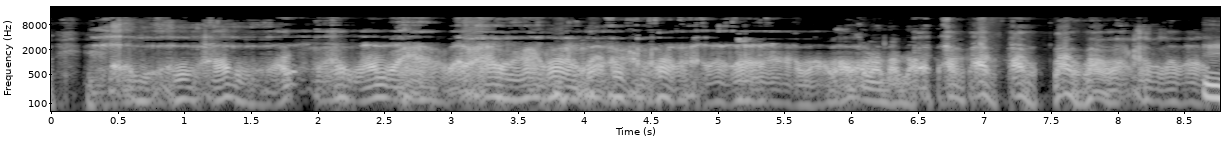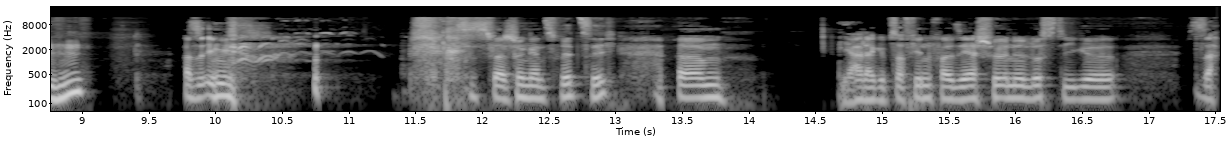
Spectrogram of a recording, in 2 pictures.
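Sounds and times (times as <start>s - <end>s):
speech: 0.0s - 9.1s, 9.8s - 10.9s, 11.5s - 14.0s, 14.7s - 17.5s
person's voice imitating a tiger's growl: 0.3s - 9.1s
laughter: 10.0s - 12.1s.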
